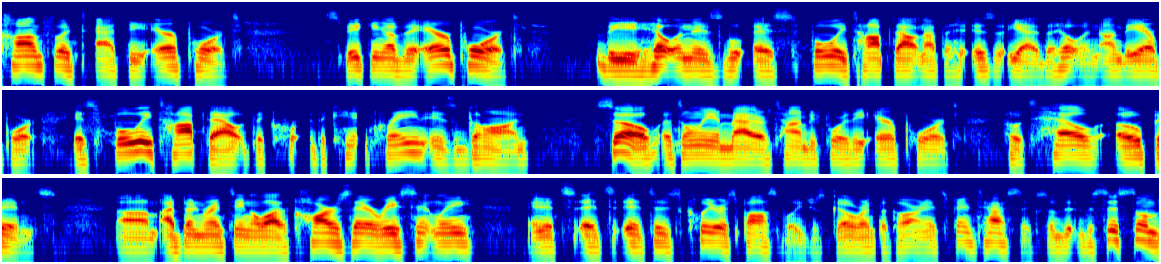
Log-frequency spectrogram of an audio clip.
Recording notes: Live from the overlook of Gatlinburg in the Smoky Mountains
